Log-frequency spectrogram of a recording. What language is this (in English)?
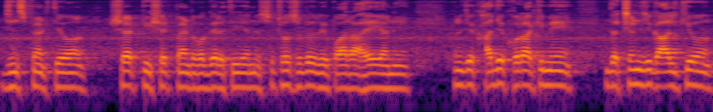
Sindhi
